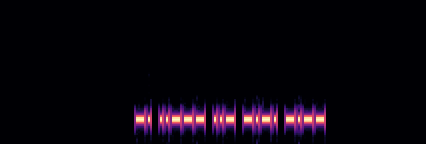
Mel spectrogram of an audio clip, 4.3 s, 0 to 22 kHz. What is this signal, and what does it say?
Morse code, heard as a keyed tone, about 37 wpm, 700 Hz. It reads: N2UCY
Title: USA Call Signs - 5 Characters - 40wpm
